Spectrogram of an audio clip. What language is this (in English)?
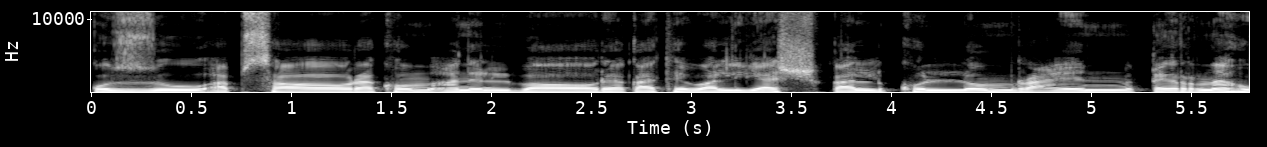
Persian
